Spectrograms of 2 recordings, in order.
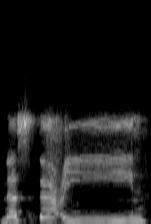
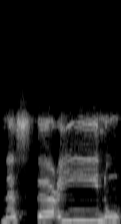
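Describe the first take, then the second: First: The word ends on a bare n sound. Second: The word ends with a short u vowel. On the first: The reciter stops at the end of the verse. "अगर ठहर जाएंगे हम ... तो फिर नून को साकिन कर देंगे" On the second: The reciter carries on without stopping. "नून पेश नू"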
